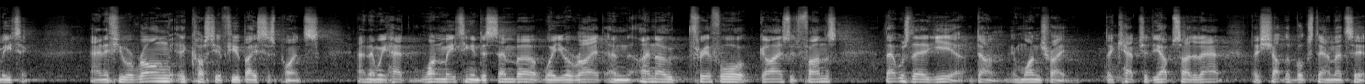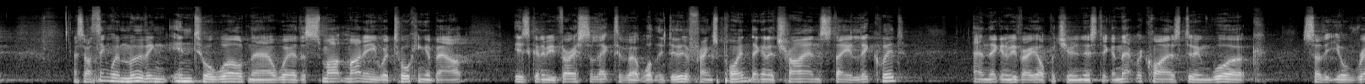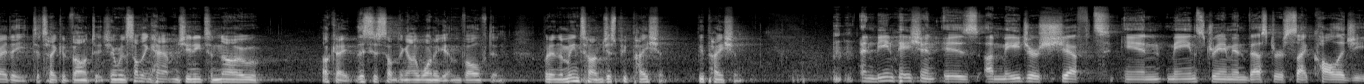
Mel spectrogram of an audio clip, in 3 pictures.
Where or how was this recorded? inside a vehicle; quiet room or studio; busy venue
busy venue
